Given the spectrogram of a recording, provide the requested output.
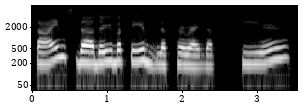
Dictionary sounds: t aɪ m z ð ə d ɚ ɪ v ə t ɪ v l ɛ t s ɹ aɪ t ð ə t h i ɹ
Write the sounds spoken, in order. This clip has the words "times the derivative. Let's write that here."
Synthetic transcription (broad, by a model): t aɪ m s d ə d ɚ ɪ b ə t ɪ b l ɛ t s ɹ aɪ t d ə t h i ɹ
